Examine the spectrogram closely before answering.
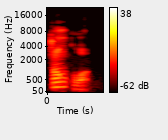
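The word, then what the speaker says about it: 中国: En chino, el nombre de China es Zhongguo.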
